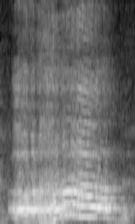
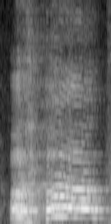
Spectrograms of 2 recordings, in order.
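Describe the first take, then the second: Both takes have the same delivery.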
